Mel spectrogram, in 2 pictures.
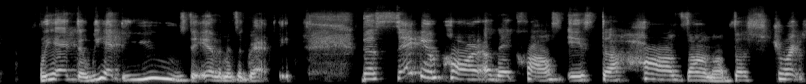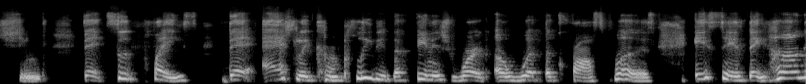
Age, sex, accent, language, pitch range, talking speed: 30-49, female, American, English, 185-255 Hz, 150 wpm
